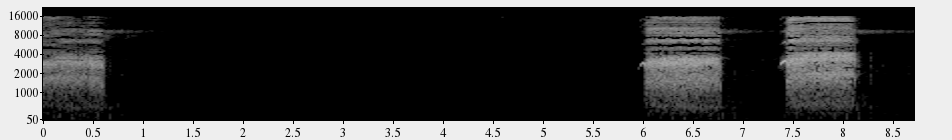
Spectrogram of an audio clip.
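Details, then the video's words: Loud nest calls of a female white-tailed kite: one rough hissing note, a long silence of five seconds, then two more grating rasps in quick succession, each with a brief rising whistle at the start. "White-Tailed Kite | The Female Bird Makes a Loud Noise On The Nest"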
